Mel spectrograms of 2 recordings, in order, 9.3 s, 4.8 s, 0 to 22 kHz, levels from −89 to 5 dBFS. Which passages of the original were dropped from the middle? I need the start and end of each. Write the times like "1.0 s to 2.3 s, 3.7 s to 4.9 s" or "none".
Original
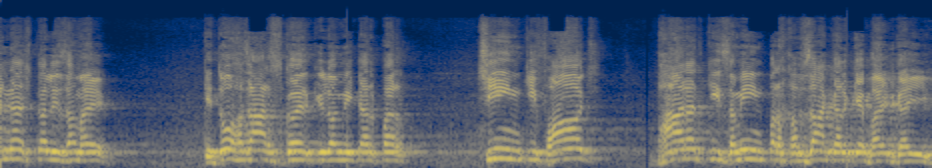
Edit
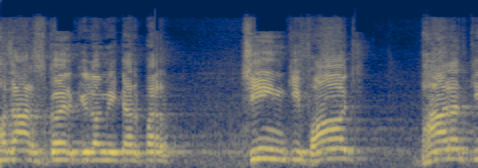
none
